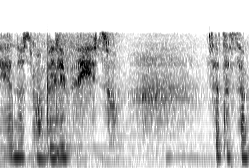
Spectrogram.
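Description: Soft, close, whispered speech between two people, over quiet background music with held notes.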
